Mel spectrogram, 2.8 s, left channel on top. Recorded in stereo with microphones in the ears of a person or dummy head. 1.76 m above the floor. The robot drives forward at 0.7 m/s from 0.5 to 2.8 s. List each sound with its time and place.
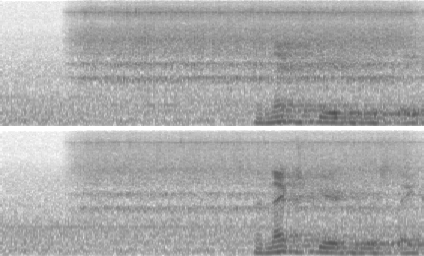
1.7 s a man speaking: 60° right (ahead or behind), 0.7 m; by 2.8 s 25° right (ahead or behind), 1.3 m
